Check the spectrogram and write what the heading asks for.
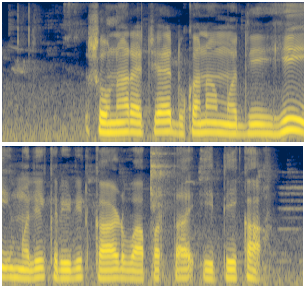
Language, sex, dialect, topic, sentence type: Marathi, male, Varhadi, banking, question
